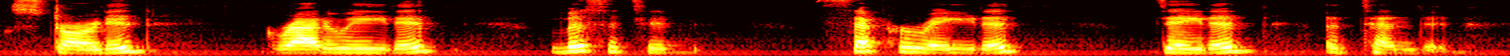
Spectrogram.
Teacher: If the verb base ends in a T or a D sound already, then the ed ending sounds like an ID or UD. It is pronounced as an extra syllable.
